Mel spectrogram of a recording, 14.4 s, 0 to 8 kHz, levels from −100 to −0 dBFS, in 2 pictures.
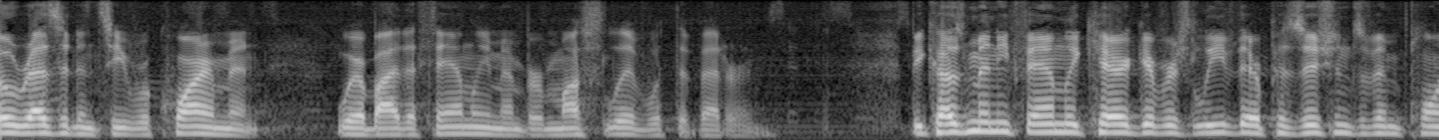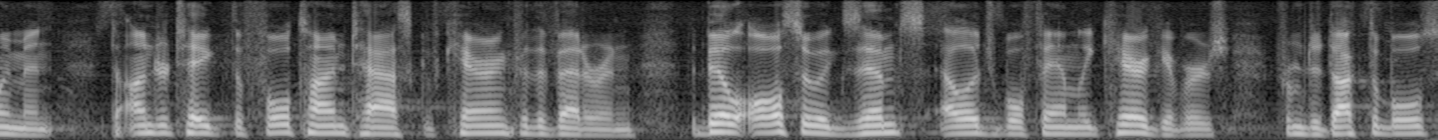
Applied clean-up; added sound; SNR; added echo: none; none; none; none.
